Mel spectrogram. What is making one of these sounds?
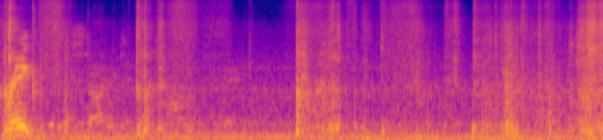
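Tape tears off a cardboard box.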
